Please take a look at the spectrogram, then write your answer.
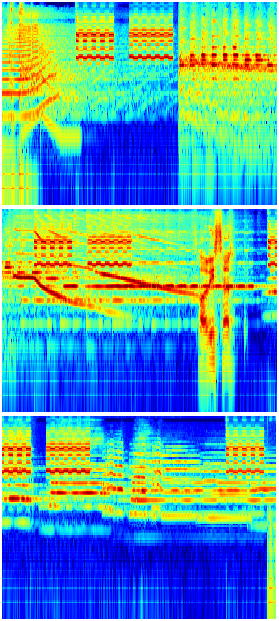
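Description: A bright electronic ringtone chirps and trills in repeating bursts with sweeping tones, while a voice speaks briefly over it.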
